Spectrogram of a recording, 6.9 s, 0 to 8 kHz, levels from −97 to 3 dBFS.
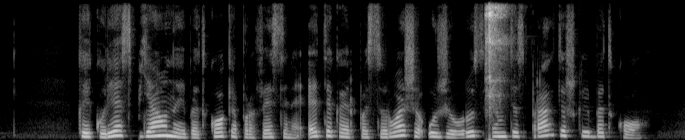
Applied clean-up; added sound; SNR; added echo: none; Tambourine; -3 dB; none.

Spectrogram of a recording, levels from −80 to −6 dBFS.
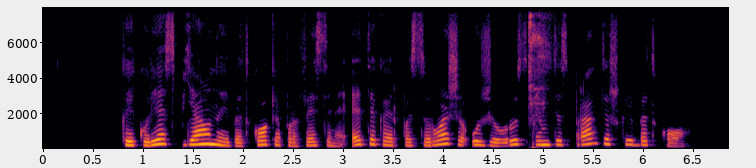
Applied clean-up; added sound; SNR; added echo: neural mask model Resemble Enhance denoiser.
